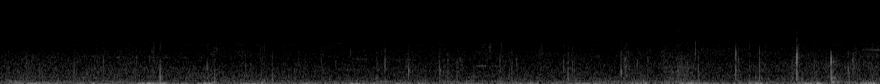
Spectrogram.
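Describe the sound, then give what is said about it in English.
Footsteps walking down a London street, a faint, steady run of many even steps that keeps a regular pace throughout. “We're walking down the street a little ways, turn right on the first corner, Langley Court.”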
